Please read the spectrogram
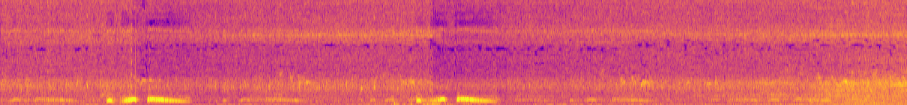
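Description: Spotted dove (tekukur) cooing: two loud multi-note phrases a few seconds apart, with fainter coos between them. A low rumble runs underneath and grows louder near the end.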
